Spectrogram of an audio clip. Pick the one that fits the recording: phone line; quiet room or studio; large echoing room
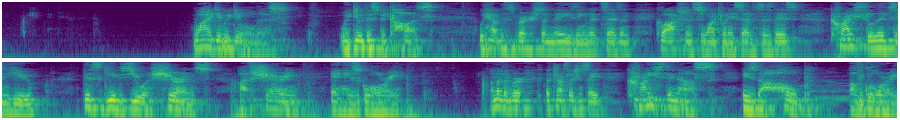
large echoing room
